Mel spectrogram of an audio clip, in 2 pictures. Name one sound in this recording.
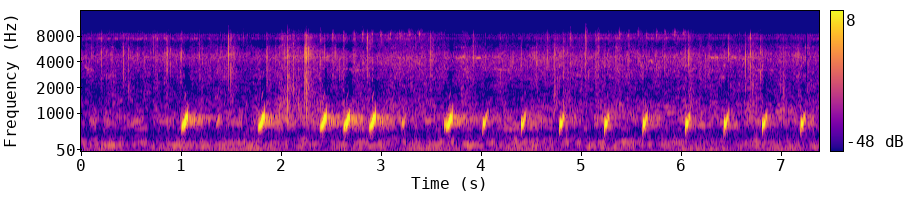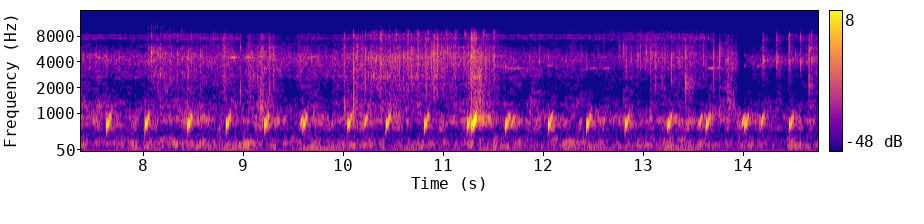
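Short game blips pop quickly, one after another.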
